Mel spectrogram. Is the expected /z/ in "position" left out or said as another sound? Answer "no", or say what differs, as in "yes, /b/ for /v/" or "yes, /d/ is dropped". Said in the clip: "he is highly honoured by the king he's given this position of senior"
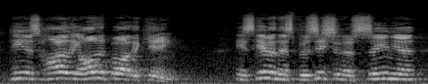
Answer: no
